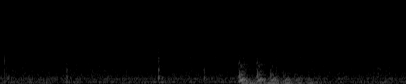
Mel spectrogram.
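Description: Faint scratching and tapping of a stylus writing on a pen tablet, mostly near silence, with a short run of pen strokes a little past halfway.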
